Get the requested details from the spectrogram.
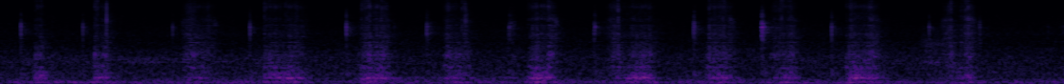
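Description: A red-handled metal engraving stylus scratches fine lines into a flat, thin, solid black-coated copper-foil scratch-art board that is partly covered by white paper, with a hand resting on the paper. The result is a quiet run of short, bright, raspy scraping strokes, about two per second at an uneven rhythm, each fading quickly.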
